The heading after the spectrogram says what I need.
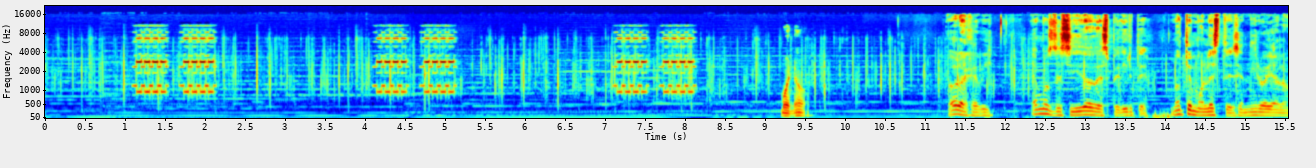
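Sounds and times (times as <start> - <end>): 
phone ringing with an incoming call: 1.1 - 2.2, 4.1 - 5.2, 7.1 - 8.2
speech: 9.2 - 9.6, 11.3 - 15.5.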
